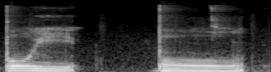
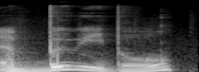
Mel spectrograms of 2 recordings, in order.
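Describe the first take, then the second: First: Buoy is said with a British pronunciation. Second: Buoy is said with an American pronunciation.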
